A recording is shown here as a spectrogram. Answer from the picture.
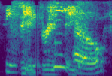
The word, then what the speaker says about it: C-3PO: No, C-3PO. – For C-3PO. – No, C-3PO. – For C-3PO. – There you go. – Your emphasis is on the wrong syllable. – Okay. – C-3PO.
